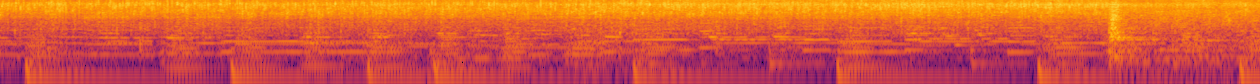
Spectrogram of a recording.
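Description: Chopped tomatoes sizzling steadily in hot oil in a frying pan, with one sharp knock near the end.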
